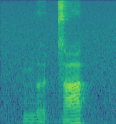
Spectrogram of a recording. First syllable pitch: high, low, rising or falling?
low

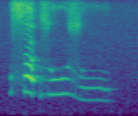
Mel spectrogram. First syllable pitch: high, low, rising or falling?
high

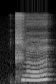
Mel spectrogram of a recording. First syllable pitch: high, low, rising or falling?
rising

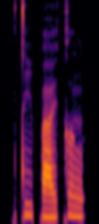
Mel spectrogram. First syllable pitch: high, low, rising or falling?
falling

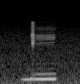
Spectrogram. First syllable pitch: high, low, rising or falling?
high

